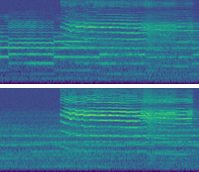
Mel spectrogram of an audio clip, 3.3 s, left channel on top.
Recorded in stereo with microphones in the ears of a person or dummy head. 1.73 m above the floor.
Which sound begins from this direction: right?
A squeak, at 1.0 s.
